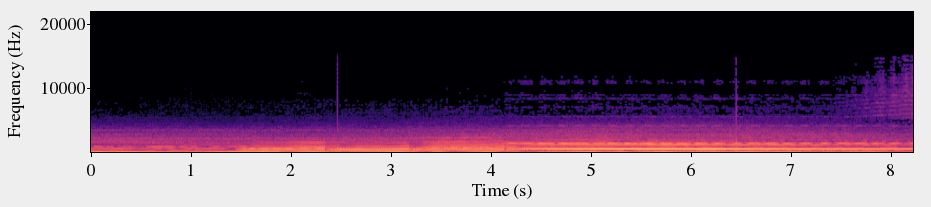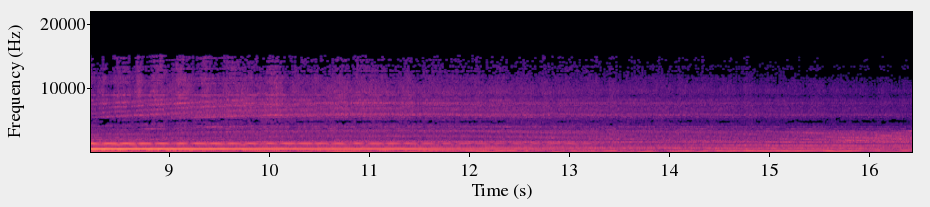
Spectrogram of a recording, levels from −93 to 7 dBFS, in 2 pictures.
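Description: Around 2.47 to 2.51 s there's a tiny skip where the sound jumps forward, and it happens again at 6.45 to 6.49 s, 10.44 to 10.47 s and 14.41 to 14.46 s. That's overlap between stream segments. The segment timestamps overlap, so the player trims 32 to 43 ms of audio that was never actually doubled, and the waveform lurches across the gap. The 4 s spacing lines up with the segment boundaries, which is why it recurs so regularly.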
